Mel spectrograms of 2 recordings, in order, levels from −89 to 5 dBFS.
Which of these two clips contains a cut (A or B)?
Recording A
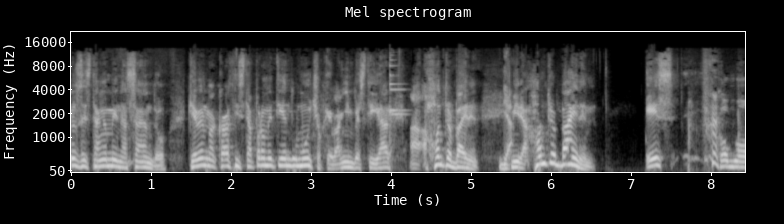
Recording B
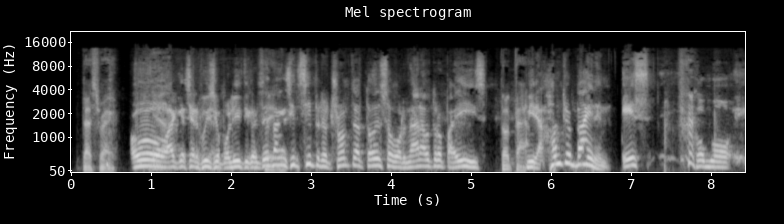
B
